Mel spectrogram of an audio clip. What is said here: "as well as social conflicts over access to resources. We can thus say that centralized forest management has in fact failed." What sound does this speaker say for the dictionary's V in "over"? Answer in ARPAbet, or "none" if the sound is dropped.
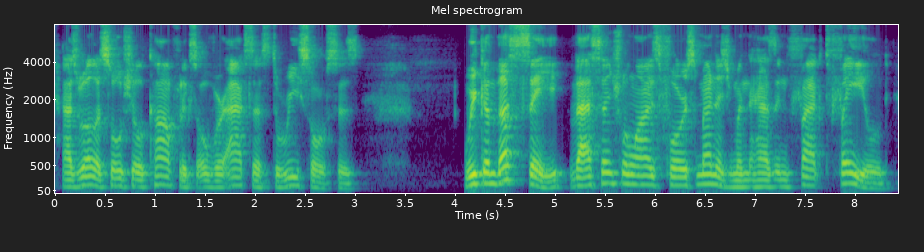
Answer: V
